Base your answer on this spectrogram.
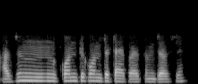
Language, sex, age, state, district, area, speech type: Marathi, male, 18-30, Maharashtra, Nanded, urban, conversation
